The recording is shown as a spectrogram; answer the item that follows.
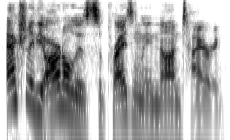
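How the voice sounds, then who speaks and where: A man's voice: fairly high pitch, big pitch swings, fast, fairly bright tone, no echo, highs cut off. A man chatting casually with fellow performers. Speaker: co-performer in a readers' theater show. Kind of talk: casual banter.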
